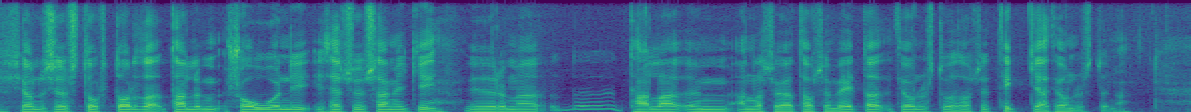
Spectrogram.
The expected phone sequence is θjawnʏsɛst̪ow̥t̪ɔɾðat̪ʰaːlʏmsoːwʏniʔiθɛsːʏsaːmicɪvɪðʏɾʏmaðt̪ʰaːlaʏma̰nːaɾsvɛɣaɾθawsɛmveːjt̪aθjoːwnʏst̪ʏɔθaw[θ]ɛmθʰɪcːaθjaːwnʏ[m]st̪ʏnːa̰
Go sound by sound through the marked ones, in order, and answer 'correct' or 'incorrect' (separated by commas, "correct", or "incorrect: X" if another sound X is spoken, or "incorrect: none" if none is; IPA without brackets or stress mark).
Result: incorrect: s, incorrect: none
